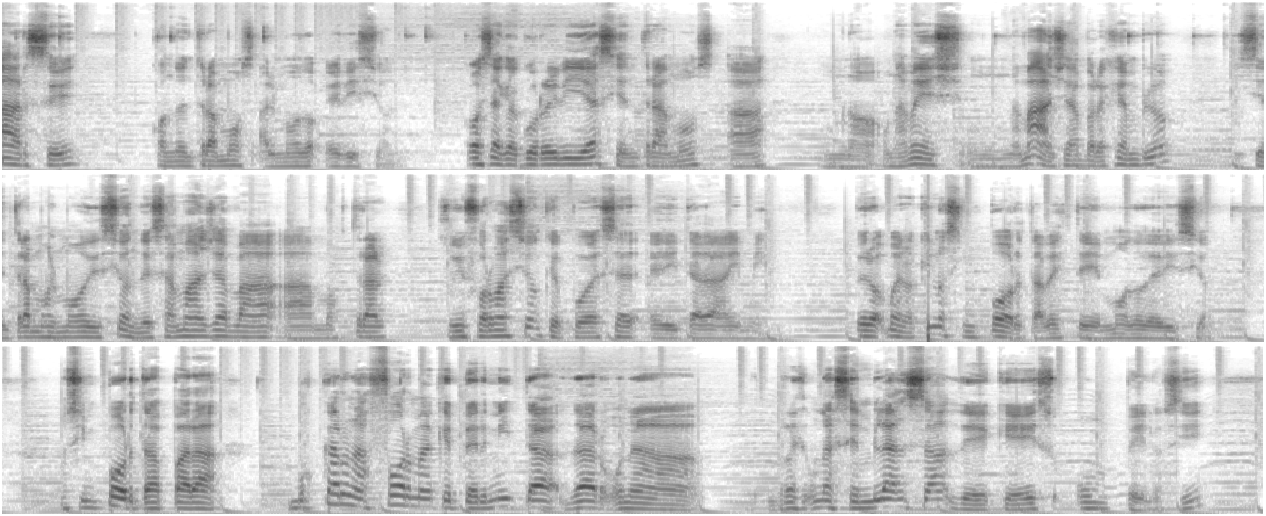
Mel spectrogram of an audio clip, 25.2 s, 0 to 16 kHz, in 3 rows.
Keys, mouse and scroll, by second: 0.3 click, 1.1 click, 1.7 click, 6.6-25.2 middle drag.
